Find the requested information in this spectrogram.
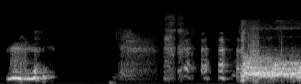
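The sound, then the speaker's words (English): A pet dog barks in the background at home: several short barks and yips in quick bursts, ending in a louder, sustained outburst, with some talk mixed in. “that's my dog barking in the background.”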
